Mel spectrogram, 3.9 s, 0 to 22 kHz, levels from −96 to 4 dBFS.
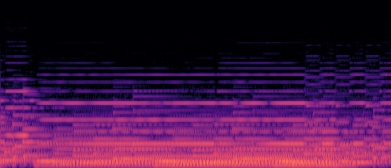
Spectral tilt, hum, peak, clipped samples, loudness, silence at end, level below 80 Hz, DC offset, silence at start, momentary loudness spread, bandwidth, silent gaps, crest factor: -10.5 dB/octave; none; -18 dBFS; under 0.1%; -32 LUFS; 0 s; -50 dBFS; under 0.1%; 0 s; 4 LU; 5 kHz; none; 14 dB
